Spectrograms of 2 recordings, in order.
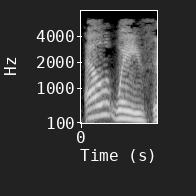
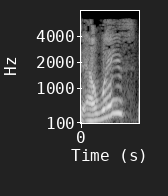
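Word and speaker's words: Elwes: Elways. – It's Elways? – Yeah.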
